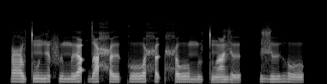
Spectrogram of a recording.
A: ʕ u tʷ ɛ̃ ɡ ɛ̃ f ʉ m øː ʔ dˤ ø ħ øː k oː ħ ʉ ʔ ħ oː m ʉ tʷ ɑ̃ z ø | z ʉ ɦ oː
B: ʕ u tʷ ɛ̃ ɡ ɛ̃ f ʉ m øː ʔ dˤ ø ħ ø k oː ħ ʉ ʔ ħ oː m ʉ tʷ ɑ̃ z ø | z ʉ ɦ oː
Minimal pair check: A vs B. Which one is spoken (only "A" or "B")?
A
